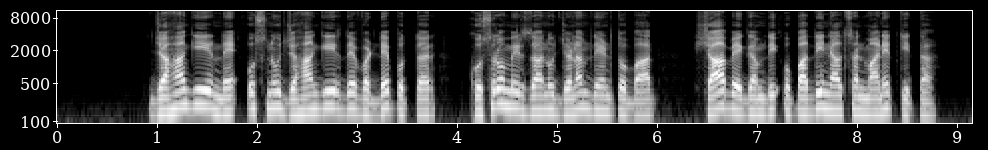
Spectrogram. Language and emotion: Punjabi, neutral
